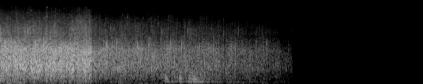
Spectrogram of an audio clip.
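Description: Audience applauding in a theatre; the applause drops suddenly about a second in, then fades out and ends about three seconds in.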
